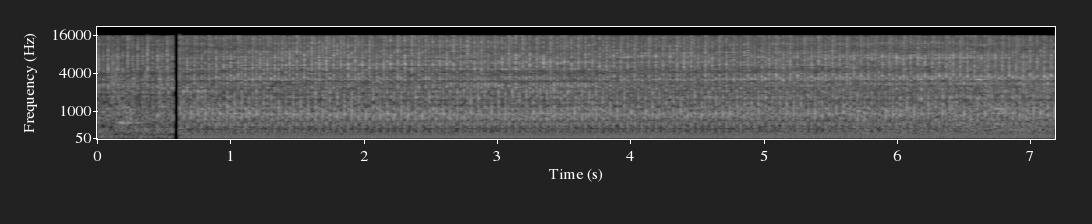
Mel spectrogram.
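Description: Old diesel catches after a short dropout and settles into a steady, even idle with a deep, uniform beat; runs clean.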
